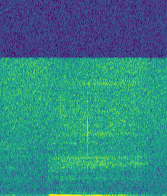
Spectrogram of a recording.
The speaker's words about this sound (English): That was Abby snoring.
